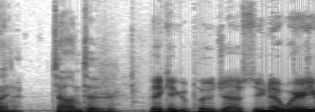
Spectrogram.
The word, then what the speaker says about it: Pujols: Pujols. Pujols. Like you dig holes in the ground.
